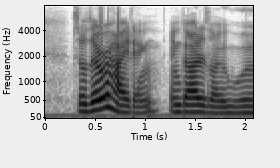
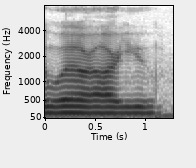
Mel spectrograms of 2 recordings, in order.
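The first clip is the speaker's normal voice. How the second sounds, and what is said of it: Impression of God's voice. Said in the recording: “my impression of God”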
